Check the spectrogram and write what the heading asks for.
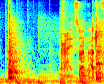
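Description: A single sharp knock about a fifth of a second in, from a plastic vacuum pod set down on a plywood table, over background music with a steady bass beat; a man starts talking near the end.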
